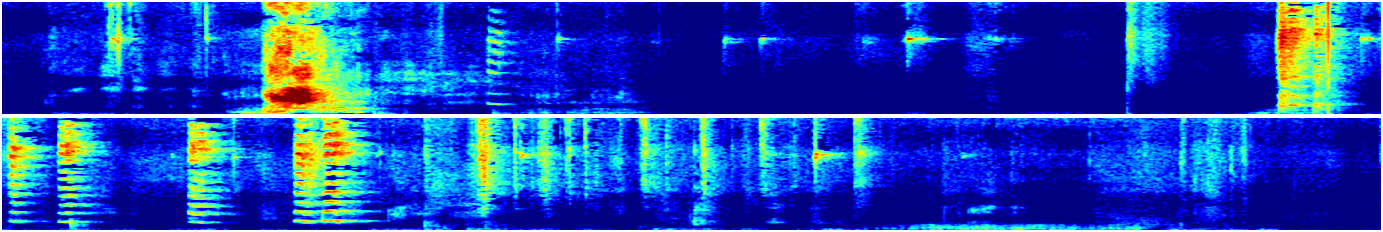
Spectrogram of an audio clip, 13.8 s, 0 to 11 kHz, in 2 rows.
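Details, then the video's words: Fighting over a toy fox, Luigi, a 12-week-old Alaskan Klee Kai cross Pomeranian puppy, and Pooki, a 7-year-old American Eskimo cross Chihuahua. One sharp, loud bark opens, then scattered yips and snaps, and a soft rumbling growl near the end. "alaskan klee kai puppy and american eskimo chihuahua mix fight over fox"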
